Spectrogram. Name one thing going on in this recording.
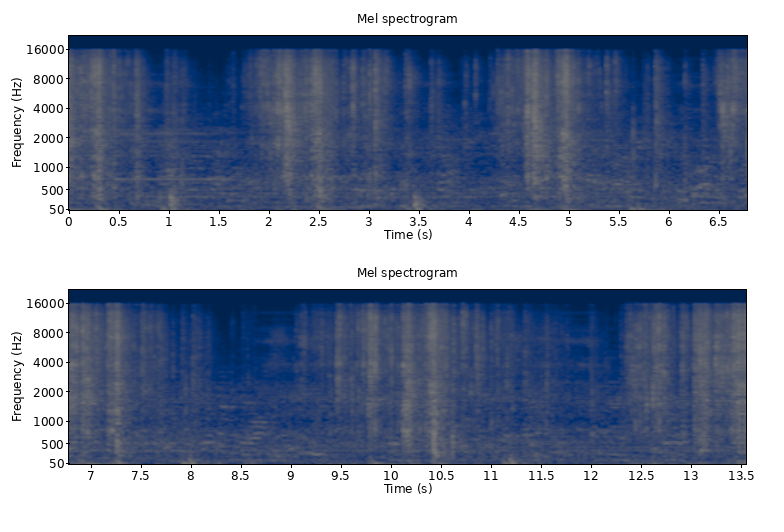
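Trading cards rustle and flick as hands shuffle through them close by.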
